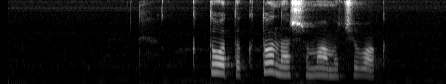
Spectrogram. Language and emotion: Russian, neutral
